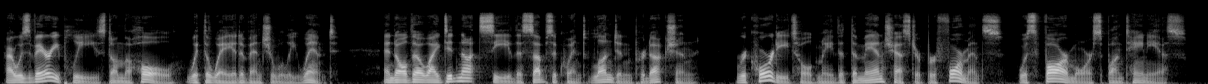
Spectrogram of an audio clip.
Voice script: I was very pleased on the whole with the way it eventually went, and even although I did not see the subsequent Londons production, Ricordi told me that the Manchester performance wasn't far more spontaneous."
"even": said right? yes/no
no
